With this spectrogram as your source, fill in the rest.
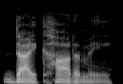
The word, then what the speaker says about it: dichotomy: Another great noun is dichotomy. This word has four syllables and the stress is on that second syllable. Dichotomy. That third syllable has that schwa, that uh sound.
